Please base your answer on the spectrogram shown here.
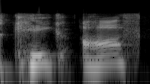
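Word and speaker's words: Cake Auf: There was Cake Off, that's spelled A-U-F, from Julie Chen.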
